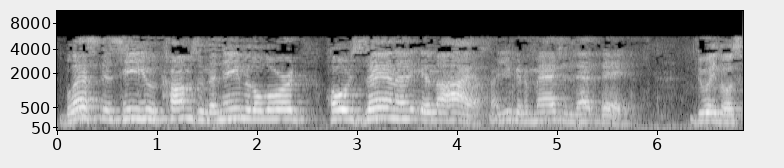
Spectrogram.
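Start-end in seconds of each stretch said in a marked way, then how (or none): 0.0-4.3 raised, louder joyful acclaim; raised voice, as a cheering crowd; crowd shouting. Retold or imitated. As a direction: call it out like the crowd. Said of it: "they were shouting in verse nine".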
